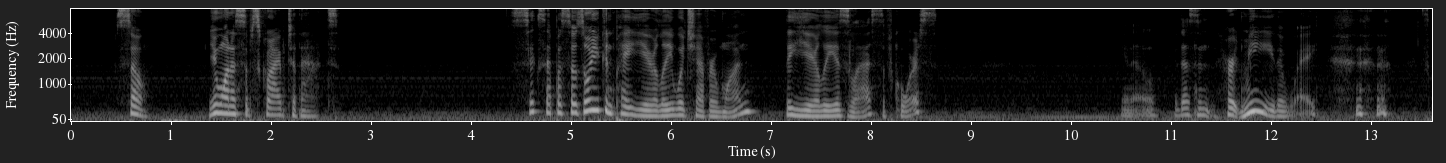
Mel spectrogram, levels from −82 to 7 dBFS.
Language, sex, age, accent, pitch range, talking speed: English, female, 40-59, American, 115-185 Hz, 135 wpm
